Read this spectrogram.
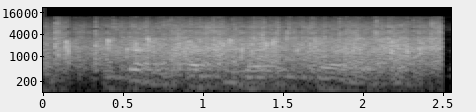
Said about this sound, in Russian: Это наш благотворитель, меценат, помощник Игорь Михайлович Греков. Его сегодня нет здесь, он не слышит моих слов, которые я говорю. Но давайте мы поаплодируем.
